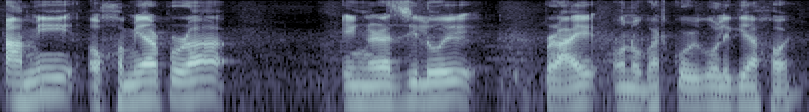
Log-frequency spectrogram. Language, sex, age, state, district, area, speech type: Assamese, male, 30-45, Assam, Lakhimpur, rural, spontaneous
